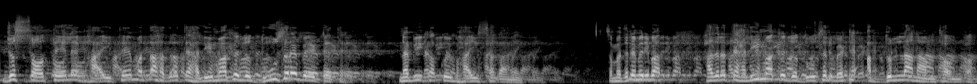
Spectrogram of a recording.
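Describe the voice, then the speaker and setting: High-voiced preacher guy getting fired up at a gathering, echoey pa, crowd in the background. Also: lively intonation, moderate pace, gravelly, lo-fi sound. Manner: impassioned storytelling, addresses the crowd directly. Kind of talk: emotional religious sermon. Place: outdoor religious gathering.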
